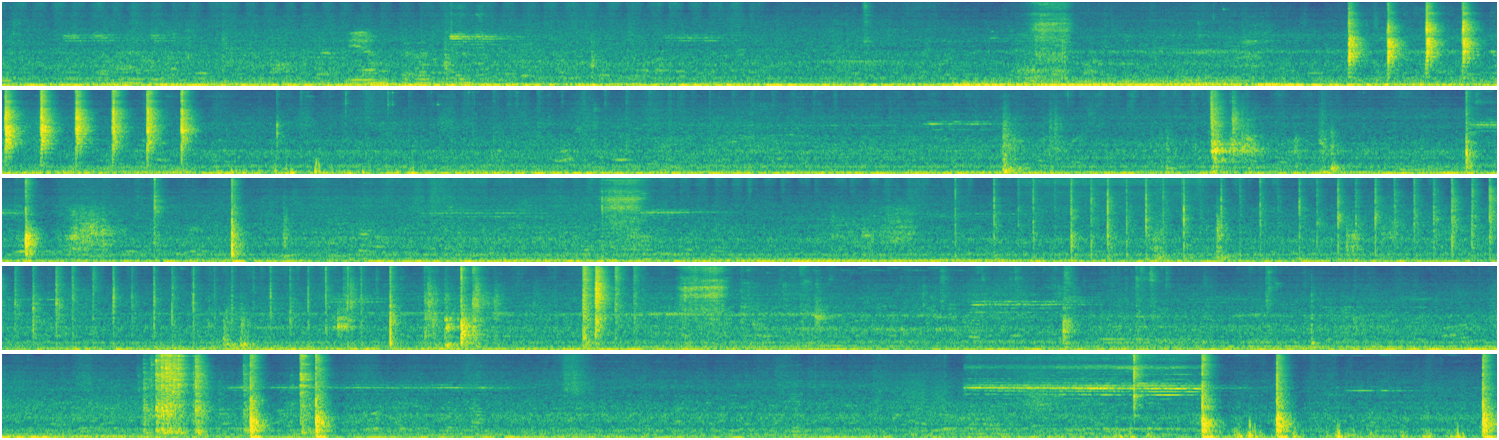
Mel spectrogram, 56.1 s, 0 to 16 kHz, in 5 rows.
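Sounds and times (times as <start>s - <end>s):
hands slapping head: 10.1s - 13.4s, 23.5s - 24.4s, 29.5s - 37.4s, 38.0s - 38.6s, 46.7s - 47.4s, 53.3s - 54.6s.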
